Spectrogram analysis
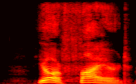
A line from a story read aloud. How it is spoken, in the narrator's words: bellowed old Blumenfield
